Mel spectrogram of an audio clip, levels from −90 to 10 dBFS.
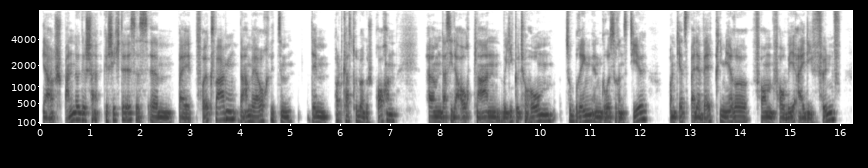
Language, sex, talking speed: German, male, 160 wpm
